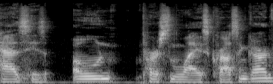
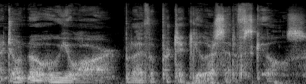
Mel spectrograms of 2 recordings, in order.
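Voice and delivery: put-on menacing voice, lower and quieter; 5 semitones lower, 4 dB quieter than usual. Quoting a line from the movie Taken: Liam Neeson impression. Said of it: "That was a decent impression".

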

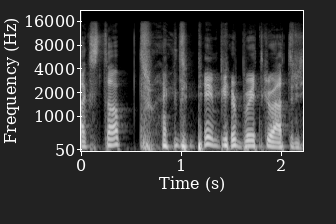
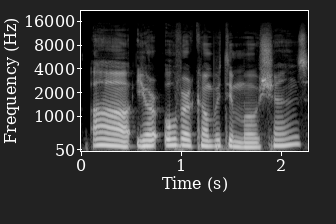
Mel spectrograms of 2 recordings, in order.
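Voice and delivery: emotionless, level, toneless monotone delivery; 2 semitones higher than usual. Ru reacts to two people tearing up and hugging, as Ru in a really monotone voice. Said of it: "in a really monotone voice".

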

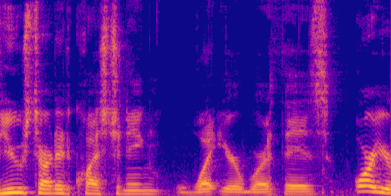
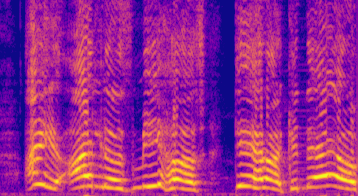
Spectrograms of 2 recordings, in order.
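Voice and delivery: put-on cartoon Mexican accent, higher and louder; 10 dB louder than usual. Doing a voice from the Looney Tunes cartoons: Speedy Gonzales voice. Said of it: "Speedy Gonzalez".

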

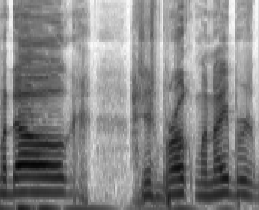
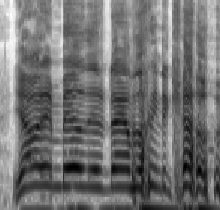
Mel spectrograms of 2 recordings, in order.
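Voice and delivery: mock drunken indignation, higher pitched; 8 semitones higher, 4 dB louder than usual. Imagining what a drunk man might say: imitating an indignant drunk. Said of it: "indignant drunk".

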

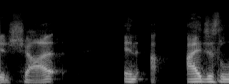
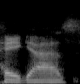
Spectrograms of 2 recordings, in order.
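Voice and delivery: Texas drawl, much quieter; 3 semitones lower, 7 dB quieter than usual. Speaker retelling a man's surprise arrival at dinner before a race, Texas drawl. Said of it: "you just hear this Texas drawl".

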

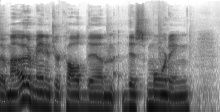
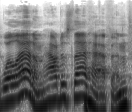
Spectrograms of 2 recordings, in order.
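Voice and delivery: snide, mocking, high-pitched sing-song sarcastic tone; 6 semitones higher than usual. Retelling a phone call with a manager: imitating sarcastic manager. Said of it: "he was completely sarcastic".

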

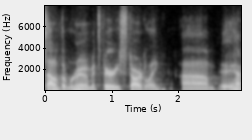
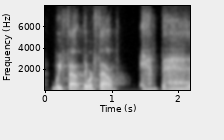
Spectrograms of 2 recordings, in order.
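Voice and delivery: put-on whisper, higher pitch; 3 semitones higher than usual. Retelling how the sheriff's mother says a line: imitating a whisper.

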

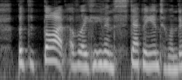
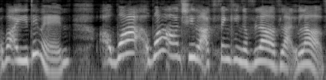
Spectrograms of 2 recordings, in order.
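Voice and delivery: strong, put-on heavy English accent; 4 semitones higher, 3 dB louder than usual. Speaker finishing a rant, slipping into a heavy English accent. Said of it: "she got like a heavy English accent at the end".

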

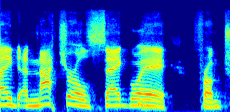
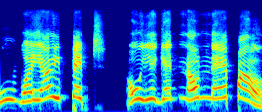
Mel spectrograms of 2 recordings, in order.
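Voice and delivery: very high-pitched, attempted Geordie accent; 12 semitones higher than usual. Speaker tries out an accent in conversation, Geordie accent. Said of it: "let me try and do a Geordie accent".

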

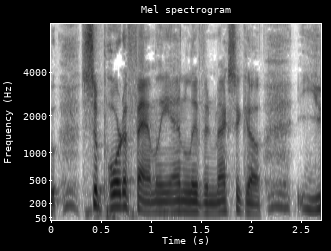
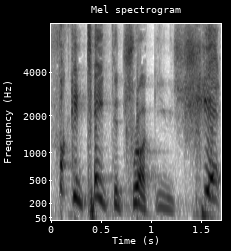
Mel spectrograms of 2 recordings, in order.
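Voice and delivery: put-on furious, fed-up, livid outburst, higher pitch; 8 semitones higher than usual. Retelling slamming his truck keys into a gunman's hand: retelling a livid outburst. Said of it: "I am just livid at this point".

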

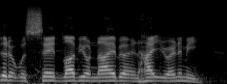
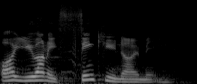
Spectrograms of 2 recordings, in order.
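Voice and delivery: put-on sarcastic retort, quieter; 4 dB quieter than usual. Acting out the master's sarcastic reply to the servant: put-on sarcasm. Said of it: "it's actually a sarcastic response".

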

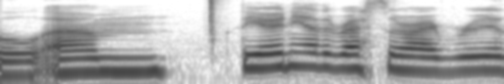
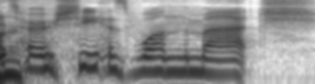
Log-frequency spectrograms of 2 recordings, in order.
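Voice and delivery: ordinary delivery

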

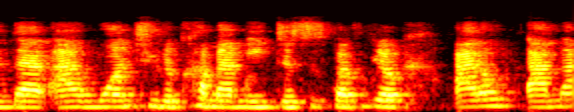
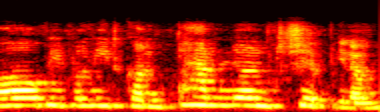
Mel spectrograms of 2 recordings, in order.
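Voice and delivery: put-on big, heavy, thick French accent laid on; 3 semitones higher than usual. Speaker mimics a 42-year-old man she ended up blocking, big french accent. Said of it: "big old French accent".

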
